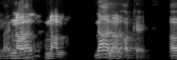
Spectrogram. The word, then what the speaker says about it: Knull: Knull.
